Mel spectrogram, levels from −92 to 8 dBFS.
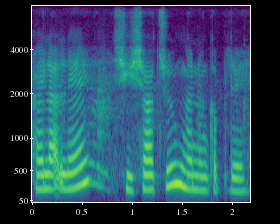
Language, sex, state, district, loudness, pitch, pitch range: Wancho, female, Arunachal Pradesh, Longding, -14 LUFS, 220 Hz, 210-260 Hz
